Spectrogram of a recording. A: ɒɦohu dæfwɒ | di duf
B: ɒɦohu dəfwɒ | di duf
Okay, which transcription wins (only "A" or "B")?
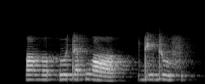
A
